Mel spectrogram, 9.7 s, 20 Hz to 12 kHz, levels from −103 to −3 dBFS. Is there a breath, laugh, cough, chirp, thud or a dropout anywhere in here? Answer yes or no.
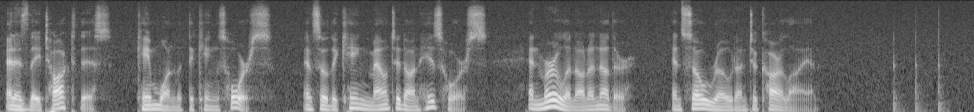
yes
